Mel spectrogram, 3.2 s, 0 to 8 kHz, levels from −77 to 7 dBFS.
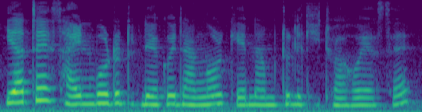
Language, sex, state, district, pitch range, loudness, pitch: Assamese, female, Assam, Kamrup Metropolitan, 205-245 Hz, -19 LUFS, 220 Hz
